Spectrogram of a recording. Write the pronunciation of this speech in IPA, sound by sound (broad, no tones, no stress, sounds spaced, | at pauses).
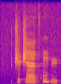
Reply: t͡ʃ ə˞ t͡ʃ æː t͡sʼ ũ p y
